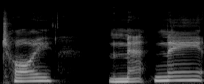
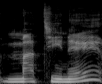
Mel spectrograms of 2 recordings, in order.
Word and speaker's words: Toy Matinee: It looks like Toy Matinee or Matinee, which is more like a French version of saying the name.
